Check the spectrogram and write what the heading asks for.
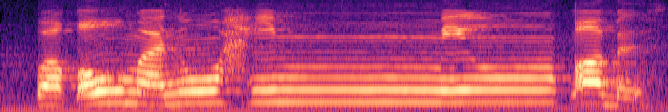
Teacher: Nun sukun bertemu dengan qaf. Hukumnya ikhfa hakiki dibaca samar.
